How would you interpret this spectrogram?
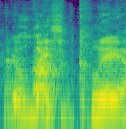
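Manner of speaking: slow, laid-back bro voice; gym bro. Pretend. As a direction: drawl it like a lazy bro. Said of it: "I use the bro voice".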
